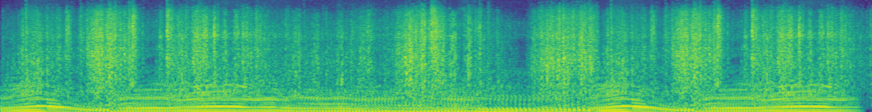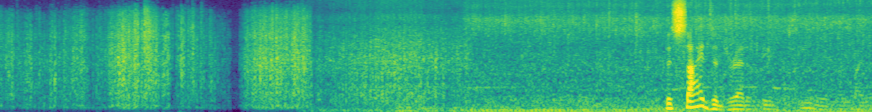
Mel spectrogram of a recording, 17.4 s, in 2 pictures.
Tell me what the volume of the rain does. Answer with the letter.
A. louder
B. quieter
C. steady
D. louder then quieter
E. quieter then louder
C.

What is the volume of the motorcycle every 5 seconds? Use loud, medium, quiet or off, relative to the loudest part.
loud, loud, off, off.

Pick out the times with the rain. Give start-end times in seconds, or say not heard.
0.0-17.4.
